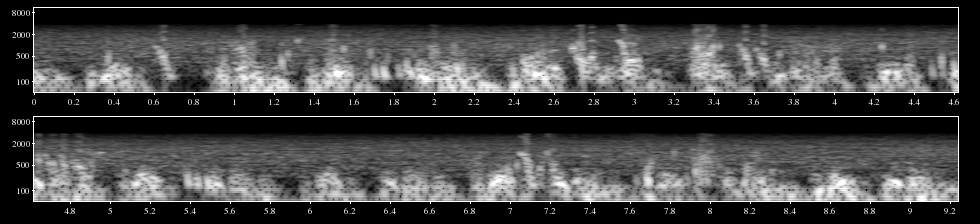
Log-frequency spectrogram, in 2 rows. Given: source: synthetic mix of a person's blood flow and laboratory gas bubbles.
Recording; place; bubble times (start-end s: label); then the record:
Doppler ultrasound of blood flow; precordium
0.38-0.44 s: bubbles
0.61-0.78 s: bubbles
0.85-1.19 s: bubbles
1.25-1.37 s: bubbles
1.48-2.21 s: bubbles
2.45-3.10 s: bubbles
3.29-4.08 s: bubbles
4.24-4.31 s: bubbles
4.38-4.46 s: bubbles
4.50-5.02 s: bubbles
5.08-5.21 s: bubbles
5.38-5.61 s: bubbles
6.82-7.30 s: bubbles
7.63-7.79 s: bubbles
7.83-8.11 s: bubbles
8.18-8.27 s: bubbles
From the record:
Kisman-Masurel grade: 233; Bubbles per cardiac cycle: several, 3 to 8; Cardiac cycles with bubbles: 50 to 99%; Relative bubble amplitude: loud (0.450 to 0.775); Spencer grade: 3 (all of the cardiac periods contain showers or single bubble signals, but not dominating or overriding the cardiac motion signals); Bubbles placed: anywhere in the cardiac cycle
